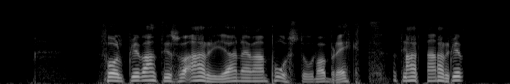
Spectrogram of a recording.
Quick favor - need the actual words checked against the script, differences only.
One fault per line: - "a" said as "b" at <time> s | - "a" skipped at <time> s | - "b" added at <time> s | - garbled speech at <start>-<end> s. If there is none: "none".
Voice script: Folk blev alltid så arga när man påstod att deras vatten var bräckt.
- "att deras vatten" skipped at 3.2 s
- garbled speech at 3.9-4.6 s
